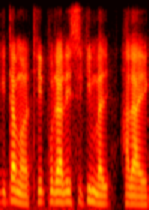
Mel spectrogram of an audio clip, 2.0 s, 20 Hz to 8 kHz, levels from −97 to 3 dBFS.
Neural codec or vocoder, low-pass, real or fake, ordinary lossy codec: codec, 16 kHz in and 24 kHz out, 0.9 kbps, LongCat-Audio-Codec, four codebook decoder; 7.2 kHz; fake; Opus, 32 kbps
